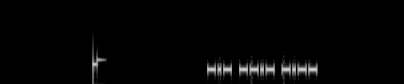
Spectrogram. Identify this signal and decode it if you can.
Morse code, heard as a keyed tone, about 46 wpm, 700 Hz. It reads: KQY
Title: USA Call Sign Postfixes - 3 Letters 45wpm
